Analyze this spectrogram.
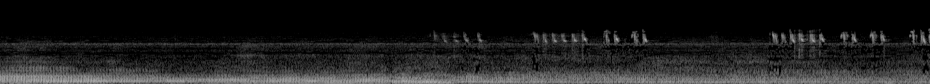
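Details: American bald eagle from a nesting-pair live camera, 22 February 2024 at 18:13: loud vehicle rumble fades, then strings of quick, high, piping chitter notes repeat in short groups.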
